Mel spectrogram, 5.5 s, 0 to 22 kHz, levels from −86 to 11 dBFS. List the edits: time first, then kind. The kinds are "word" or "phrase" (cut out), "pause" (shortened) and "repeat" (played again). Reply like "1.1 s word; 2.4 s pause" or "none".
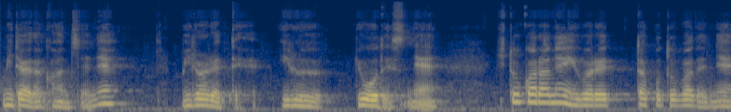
1.3 s pause; 2.0 s pause; 2.6 s pause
